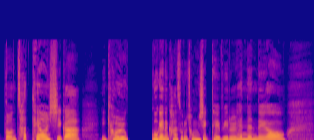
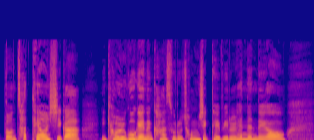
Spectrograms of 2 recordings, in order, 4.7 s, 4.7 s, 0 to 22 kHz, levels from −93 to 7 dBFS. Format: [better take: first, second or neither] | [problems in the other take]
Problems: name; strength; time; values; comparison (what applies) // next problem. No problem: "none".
second | audio freezing; at 2 s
